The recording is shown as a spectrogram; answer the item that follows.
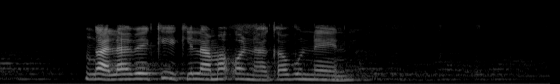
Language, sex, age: Tsonga, female, 18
